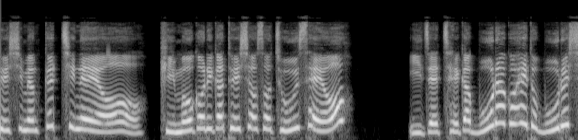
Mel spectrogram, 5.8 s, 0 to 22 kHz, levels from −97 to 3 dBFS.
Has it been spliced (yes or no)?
no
